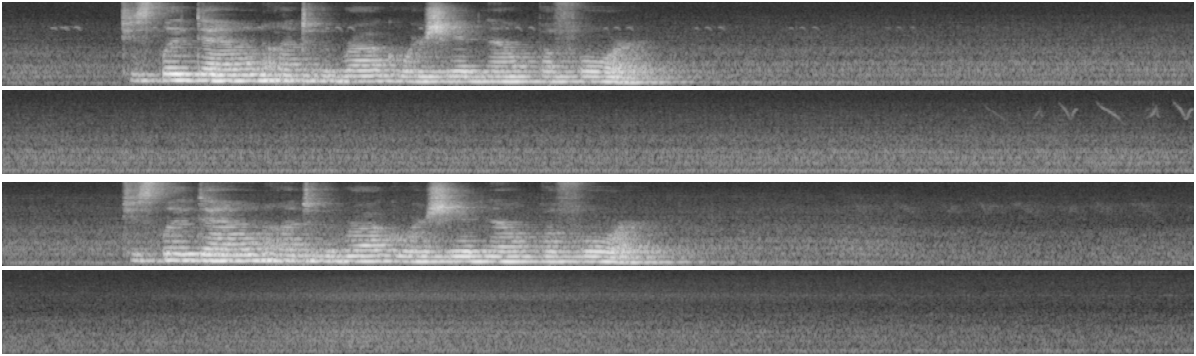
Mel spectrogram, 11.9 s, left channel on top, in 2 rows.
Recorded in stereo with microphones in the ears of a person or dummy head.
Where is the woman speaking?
80° left, 1.1 m.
